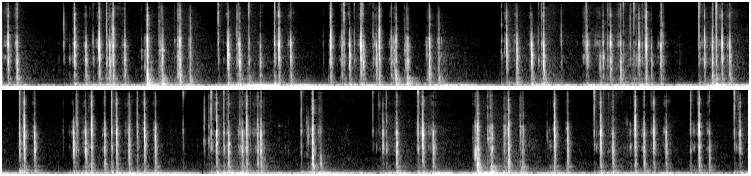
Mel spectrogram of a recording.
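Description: Fingertips and long nails type on a transparent acrylic mechanical keyboard with RGB-lit clear keycaps. Quick bursts of crisp, bright clicky keystrokes with a soft low thock come in clusters separated by short pauses. Each keystroke cuts off almost at once.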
